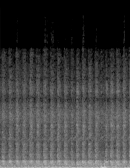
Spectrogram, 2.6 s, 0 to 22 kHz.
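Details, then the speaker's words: Roshi, a 4AG-engined car, starts in neutral after a new alternator belt fitted (old belt failed at autocross); engine catches from cranking and settles into a steady pulsing idle with no belt squeal or slip; starts and runs fine. "Alright, sounds like, as you guys can hear, that he is alive."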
